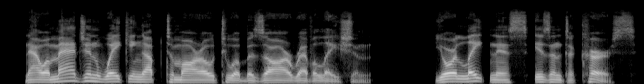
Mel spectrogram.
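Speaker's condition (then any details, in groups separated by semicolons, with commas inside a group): No condition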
